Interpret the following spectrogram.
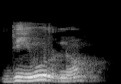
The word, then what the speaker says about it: diurno: el ejemplo diurno no diurno se pronuncia con tres sílabas Pero porque diurno es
